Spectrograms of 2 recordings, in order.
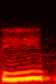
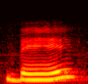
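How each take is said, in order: First: The vowel sounds like i. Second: The vowel sounds like e. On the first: The speaker calls it right. "बी ... होना चाहिए" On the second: The speaker calls it wrong. "हम यूजुअली ये पढ़ते हैं जो कि गलत है"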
